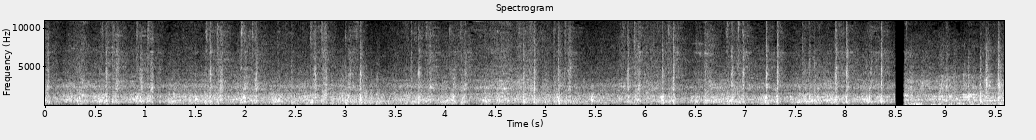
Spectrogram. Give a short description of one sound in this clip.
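Train wheels clatter loudly over rail joints close by.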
